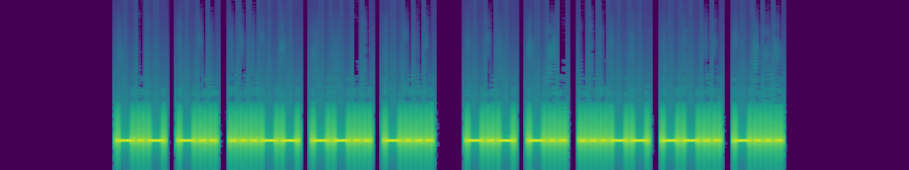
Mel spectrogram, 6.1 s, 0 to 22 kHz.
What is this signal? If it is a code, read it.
Morse code, heard as a keyed tone, about 34 wpm, 700 Hz. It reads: KD3ZB KD3ZB
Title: USA Call Signs Repeated 2x 35wpm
